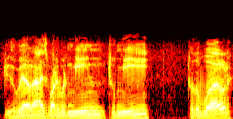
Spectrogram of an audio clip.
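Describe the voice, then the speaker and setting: A man's voice: fairly low pitch, fairly even intonation, moderate pace, close to an everyday voice. A man playing an obsessed, troubled surgeon in an old radio drama, with an intense, clipped and insistent delivery. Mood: driven, insistent. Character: obsessed, troubled male surgeon secretly creating life. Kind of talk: 1940s-50s radio drama acting. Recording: muffled vintage radio recording, faint noise.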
